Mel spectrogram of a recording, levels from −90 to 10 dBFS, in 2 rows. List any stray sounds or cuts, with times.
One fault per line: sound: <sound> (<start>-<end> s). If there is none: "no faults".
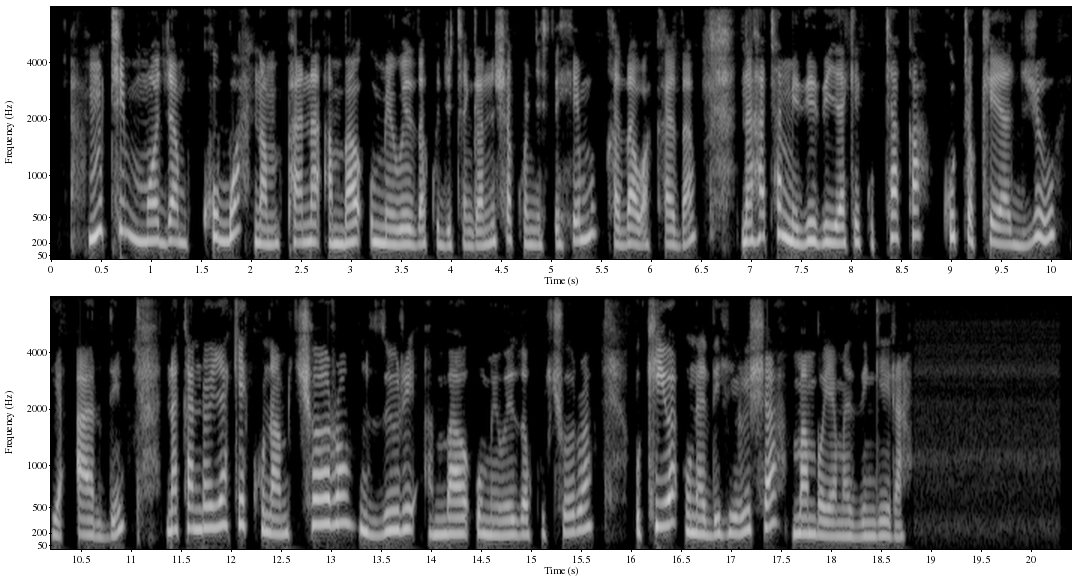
no faults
